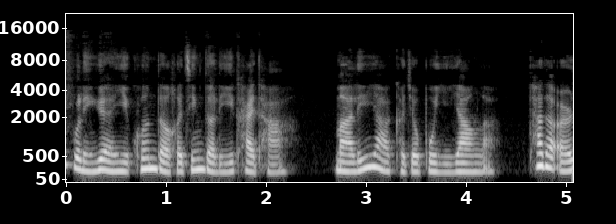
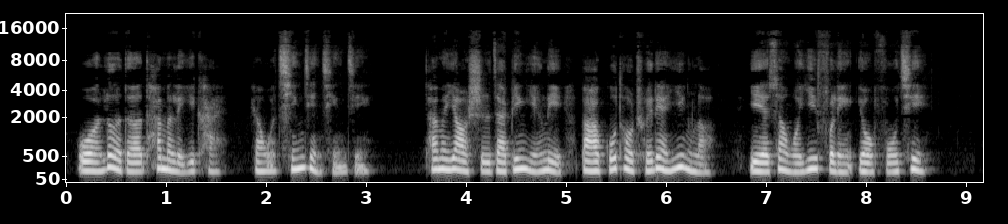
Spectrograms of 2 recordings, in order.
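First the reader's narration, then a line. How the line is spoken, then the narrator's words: Sighing. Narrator (Chinese): 他叹了一口气，说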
